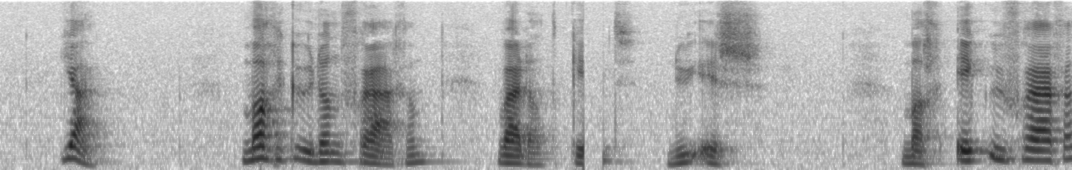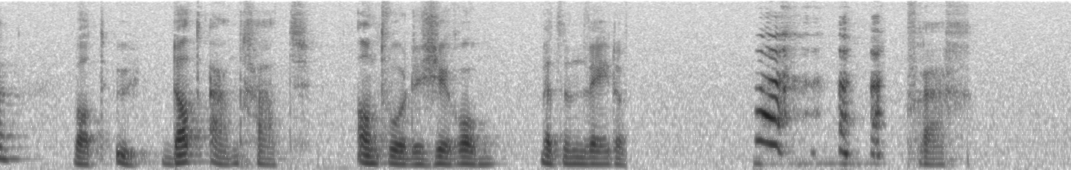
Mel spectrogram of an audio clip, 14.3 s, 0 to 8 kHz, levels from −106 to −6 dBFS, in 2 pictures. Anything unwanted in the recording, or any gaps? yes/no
yes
